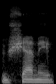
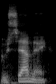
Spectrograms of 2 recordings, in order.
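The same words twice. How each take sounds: First: The middle consonant is a 'sh' sound. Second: The middle consonant is an 's' sound. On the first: This is the popular but mistaken pronunciation. The speaker calls it wrong. "I also thought his name was pronounced Buscemi" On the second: This is how the man himself says his name. The speaker calls it right. "apparently he pronounces it Buscemi"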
